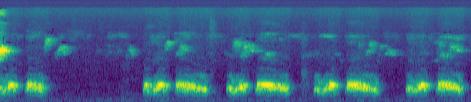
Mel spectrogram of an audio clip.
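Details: Spotted dove with a 'Thổ' style voice, calling to provoke wild rival males: paired coos, a short note then a longer rolling one, repeated about every second and a half, with a brief pause near the start and faint high chirps above.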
